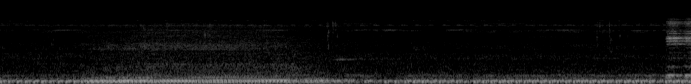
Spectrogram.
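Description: A low, steady engine drone that swells for a couple of seconds about a second in, with faint insect chirping high above it and a brief high-pitched sound near the end.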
